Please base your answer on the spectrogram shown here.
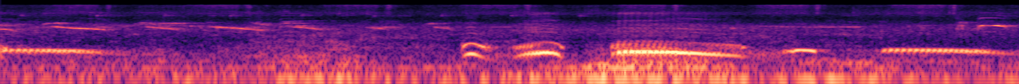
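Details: Spotted dove calling, used to lure wild doves: a few soft low cooing notes around the middle, with steady low background rumble and faint higher chirps from other birds.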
